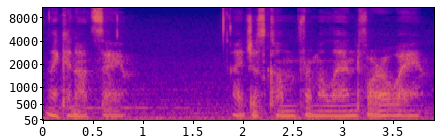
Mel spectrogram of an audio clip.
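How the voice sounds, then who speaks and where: A man whispering softly and gently through an ASMR roleplay, as if doing someone's makeup. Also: a little high, monotone, vocal fry, background noise. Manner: soft whispering, slow and gentle.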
